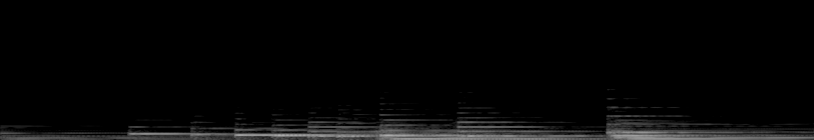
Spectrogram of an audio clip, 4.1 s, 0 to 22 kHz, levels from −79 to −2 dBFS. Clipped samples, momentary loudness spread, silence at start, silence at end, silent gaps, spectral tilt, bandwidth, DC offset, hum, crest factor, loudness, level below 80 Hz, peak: under 0.1%; 12 LU; 0 s; 0 s; none; -7 dB/octave; 7 kHz; under 0.1%; none; 16 dB; -39 LUFS; -64 dBFS; -24 dBFS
